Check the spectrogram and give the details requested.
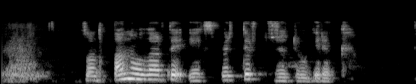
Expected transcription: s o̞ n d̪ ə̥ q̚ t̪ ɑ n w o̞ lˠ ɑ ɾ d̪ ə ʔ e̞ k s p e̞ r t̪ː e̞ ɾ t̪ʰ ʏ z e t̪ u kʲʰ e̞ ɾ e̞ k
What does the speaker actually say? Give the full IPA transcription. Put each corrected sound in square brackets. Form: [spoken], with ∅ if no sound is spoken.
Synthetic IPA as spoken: s o̞ n d̪ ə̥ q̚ t̪ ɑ n w o̞ lˠ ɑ ɾ d̪ ə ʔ e̞ k s p e̞ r t̪ː e̞ ɾ t̪ʰ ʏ z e t̪ u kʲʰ e̞ ɾ e̞ k

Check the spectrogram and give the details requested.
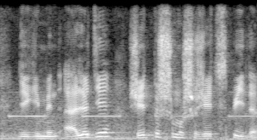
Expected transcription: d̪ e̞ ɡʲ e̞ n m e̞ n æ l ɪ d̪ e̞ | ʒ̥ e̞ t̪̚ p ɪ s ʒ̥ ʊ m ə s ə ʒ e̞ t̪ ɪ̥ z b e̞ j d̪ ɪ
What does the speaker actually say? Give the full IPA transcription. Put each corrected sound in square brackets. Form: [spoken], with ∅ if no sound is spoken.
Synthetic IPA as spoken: d̪ e̞ ɡʲ e̞ n m e̞ n æ l ɪ d̪ e̞ | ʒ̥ e̞ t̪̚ p ɪ s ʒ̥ ʊ m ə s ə ʒ e̞ t̪ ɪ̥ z [p] e̞ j d̪ ɪ

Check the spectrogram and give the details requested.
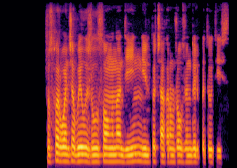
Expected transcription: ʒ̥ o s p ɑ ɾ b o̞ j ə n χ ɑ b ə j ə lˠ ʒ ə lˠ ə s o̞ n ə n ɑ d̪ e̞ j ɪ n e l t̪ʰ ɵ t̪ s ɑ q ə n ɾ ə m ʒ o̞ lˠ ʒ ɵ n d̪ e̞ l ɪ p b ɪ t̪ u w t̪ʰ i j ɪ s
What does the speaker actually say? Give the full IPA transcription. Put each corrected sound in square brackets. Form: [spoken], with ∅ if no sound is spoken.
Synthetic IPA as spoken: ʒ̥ o s p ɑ ɾ b o̞ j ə n [ʃ] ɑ b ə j ə lˠ ʒ ə lˠ ə s o̞ [ɴ] ə n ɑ d̪ e̞ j ɪ n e l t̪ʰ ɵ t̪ [ʃ] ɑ q ə [∅] ɾ ə m ʒ o̞ lˠ ʒ ɵ n d̪ e̞ l ɪ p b ɪ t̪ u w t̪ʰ i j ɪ s

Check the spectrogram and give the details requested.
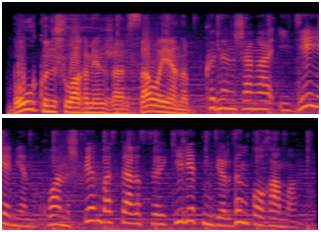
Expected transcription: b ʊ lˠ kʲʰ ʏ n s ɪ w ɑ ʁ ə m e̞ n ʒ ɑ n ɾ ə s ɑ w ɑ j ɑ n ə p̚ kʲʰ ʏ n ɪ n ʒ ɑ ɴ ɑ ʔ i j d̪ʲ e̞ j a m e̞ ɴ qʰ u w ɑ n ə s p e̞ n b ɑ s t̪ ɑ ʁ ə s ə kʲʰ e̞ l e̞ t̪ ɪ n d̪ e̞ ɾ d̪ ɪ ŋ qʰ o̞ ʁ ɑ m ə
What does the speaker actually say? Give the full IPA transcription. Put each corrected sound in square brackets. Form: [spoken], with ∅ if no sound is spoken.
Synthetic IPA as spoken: b ʊ lˠ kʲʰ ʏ n [ʃ] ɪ w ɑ ʁ ə m e̞ n ʒ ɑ [∅] ɾ ə s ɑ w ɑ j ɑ n ə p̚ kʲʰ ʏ n ɪ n ʒ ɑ ɴ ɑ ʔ i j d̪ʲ e̞ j a m e̞ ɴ qʰ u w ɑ n ə [ʃ] p e̞ n b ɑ s t̪ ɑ ʁ ə s ə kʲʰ e̞ l e̞ t̪ ɪ n d̪ e̞ ɾ d̪ ɪ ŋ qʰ o̞ ʁ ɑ m ə

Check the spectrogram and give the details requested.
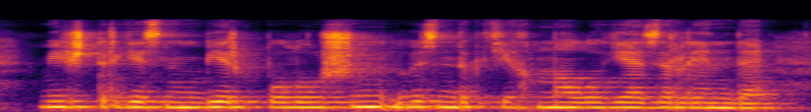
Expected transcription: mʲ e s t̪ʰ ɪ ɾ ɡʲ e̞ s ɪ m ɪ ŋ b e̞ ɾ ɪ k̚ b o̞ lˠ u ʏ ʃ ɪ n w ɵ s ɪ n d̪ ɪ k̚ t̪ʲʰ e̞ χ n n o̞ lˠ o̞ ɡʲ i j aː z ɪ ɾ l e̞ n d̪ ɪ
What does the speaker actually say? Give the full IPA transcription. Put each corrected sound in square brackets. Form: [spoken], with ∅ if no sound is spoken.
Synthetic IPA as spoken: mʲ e [ʃ] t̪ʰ ɪ ɾ ɡʲ e̞ s ɪ [n] ɪ ŋ b e̞ ɾ ɪ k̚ b o̞ lˠ u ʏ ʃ ɪ n w ɵ [z] ɪ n d̪ ɪ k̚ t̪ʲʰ e̞ χ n n o̞ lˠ o̞ ɡʲ i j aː z ɪ ɾ l e̞ n d̪ ɪ

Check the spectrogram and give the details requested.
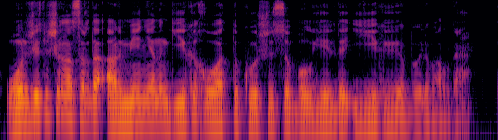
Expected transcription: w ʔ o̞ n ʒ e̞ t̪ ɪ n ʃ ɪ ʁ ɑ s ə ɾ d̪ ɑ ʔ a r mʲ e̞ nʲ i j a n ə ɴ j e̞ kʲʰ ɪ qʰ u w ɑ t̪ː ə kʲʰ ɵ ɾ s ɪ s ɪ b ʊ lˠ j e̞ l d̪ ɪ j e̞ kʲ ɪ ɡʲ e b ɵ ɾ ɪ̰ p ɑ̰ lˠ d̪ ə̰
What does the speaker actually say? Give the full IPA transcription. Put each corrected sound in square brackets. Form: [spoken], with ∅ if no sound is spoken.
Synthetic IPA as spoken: w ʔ o̞ n ʒ e̞ t̪ ɪ n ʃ ɪ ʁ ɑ s ə ɾ d̪ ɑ ʔ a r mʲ e̞ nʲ i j a n ə ɴ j e̞ [kʲ] ɪ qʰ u w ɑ t̪ː ə kʲʰ ɵ ɾ [ʃ] ɪ s ɪ b ʊ lˠ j e̞ l d̪ ɪ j e̞ kʲ ɪ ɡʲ e b ɵ [l] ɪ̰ p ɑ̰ lˠ d̪ ə̰

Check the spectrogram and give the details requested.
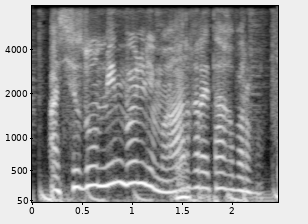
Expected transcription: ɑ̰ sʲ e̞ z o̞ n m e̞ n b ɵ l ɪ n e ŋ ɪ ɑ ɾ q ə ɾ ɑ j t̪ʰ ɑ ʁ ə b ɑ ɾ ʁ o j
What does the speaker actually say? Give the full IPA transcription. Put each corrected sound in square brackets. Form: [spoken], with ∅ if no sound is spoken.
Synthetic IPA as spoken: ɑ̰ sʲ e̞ z o̞ n m e̞ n b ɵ l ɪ n e [m] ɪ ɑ ɾ q [ɑ] ɾ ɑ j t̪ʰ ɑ ʁ ə b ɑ ɾ ʁ o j

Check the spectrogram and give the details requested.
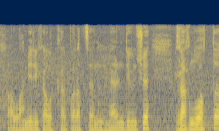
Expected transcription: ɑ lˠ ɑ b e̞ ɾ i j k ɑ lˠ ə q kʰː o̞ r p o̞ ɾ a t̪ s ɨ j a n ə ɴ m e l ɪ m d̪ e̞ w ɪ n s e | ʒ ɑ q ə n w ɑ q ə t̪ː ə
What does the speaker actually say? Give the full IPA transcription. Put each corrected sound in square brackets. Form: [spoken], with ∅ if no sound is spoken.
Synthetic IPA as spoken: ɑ lˠ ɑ [m] e̞ ɾ i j k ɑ lˠ ə q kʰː o̞ r p o̞ ɾ a t̪ s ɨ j a n ə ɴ m [æ] l ɪ m d̪ e̞ w ɪ n [ʃ] e | ʒ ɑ q ə n w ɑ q ə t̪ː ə

